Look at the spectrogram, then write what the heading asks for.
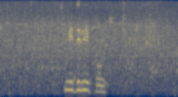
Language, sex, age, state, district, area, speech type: Santali, female, 30-45, West Bengal, Purba Bardhaman, rural, spontaneous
